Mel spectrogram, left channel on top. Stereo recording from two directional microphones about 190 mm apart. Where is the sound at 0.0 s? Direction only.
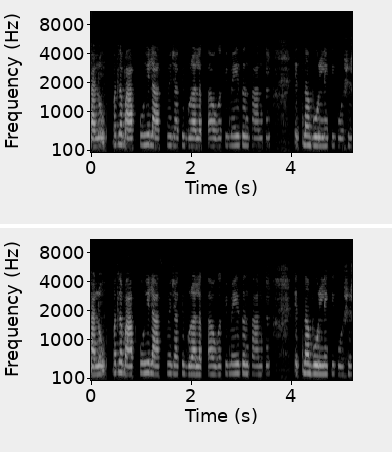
30° right (ahead or behind).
